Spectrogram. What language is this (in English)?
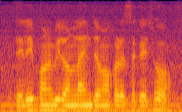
Maithili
